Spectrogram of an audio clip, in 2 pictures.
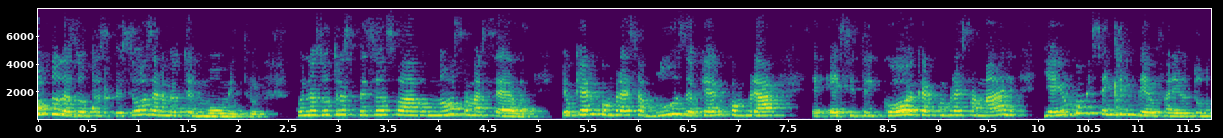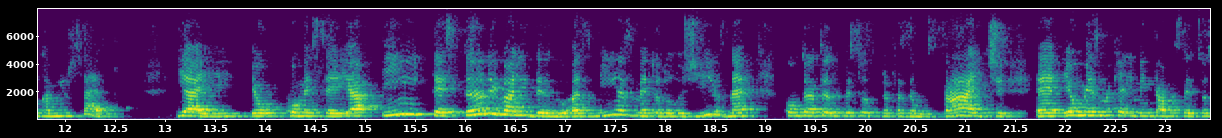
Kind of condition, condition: link, video call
